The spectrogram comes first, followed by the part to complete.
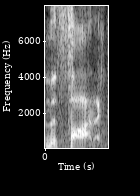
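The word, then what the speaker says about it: MethodIQ: The company actually announced this on Tuesday, the day before the earnings report and it's called Methodic, but it's spelled uh Method IQ.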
